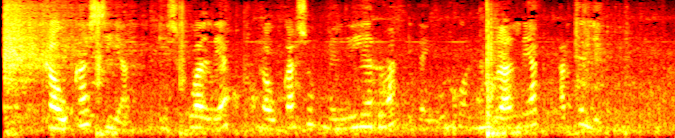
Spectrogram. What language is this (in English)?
Basque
